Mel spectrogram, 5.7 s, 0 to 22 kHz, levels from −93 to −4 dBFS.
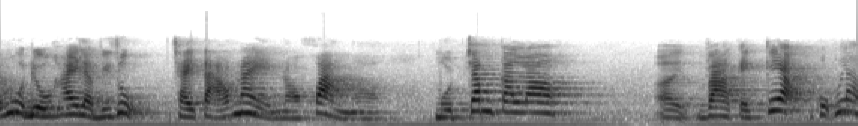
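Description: Nothing in the audio stood out as a technical problem on listening.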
